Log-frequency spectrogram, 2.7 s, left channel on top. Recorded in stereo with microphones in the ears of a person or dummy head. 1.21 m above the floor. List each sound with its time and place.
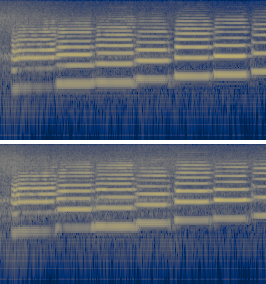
0.1 s a trumpet: 20° left (ahead or behind), 1.1 m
